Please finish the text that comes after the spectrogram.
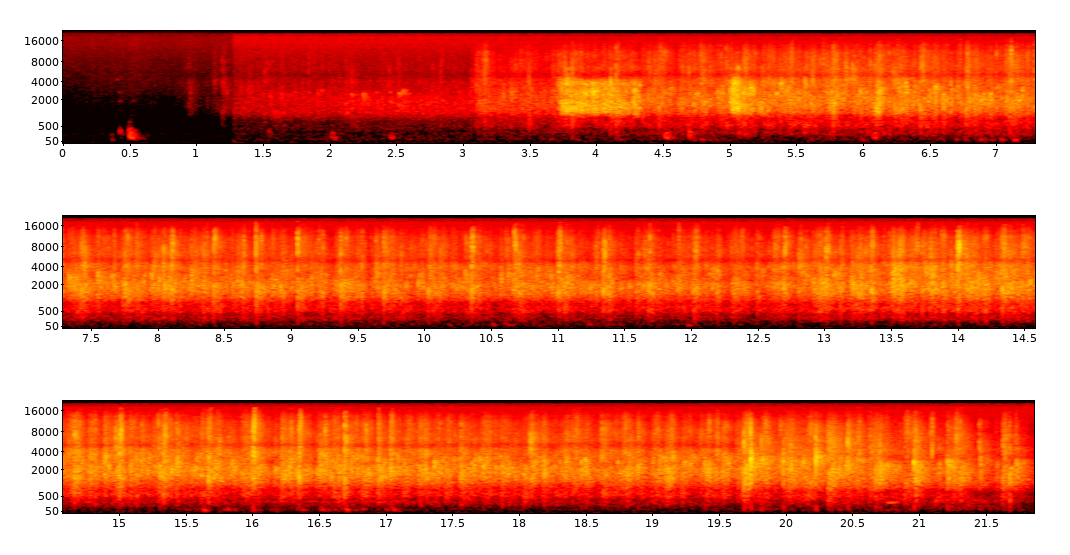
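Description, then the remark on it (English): A crowd bursts into sustained applause, a dense, even wash of many hands clapping that swells quickly after a brief quiet start and holds steady for about twenty seconds. “Becky, I hope you're hearing the applause”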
